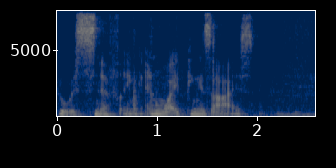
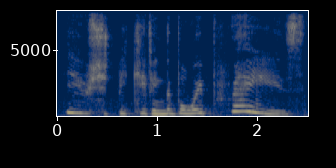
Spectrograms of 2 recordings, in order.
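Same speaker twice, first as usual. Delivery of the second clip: admonishing; 6 semitones higher, 6 dB louder than usual. Acted.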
